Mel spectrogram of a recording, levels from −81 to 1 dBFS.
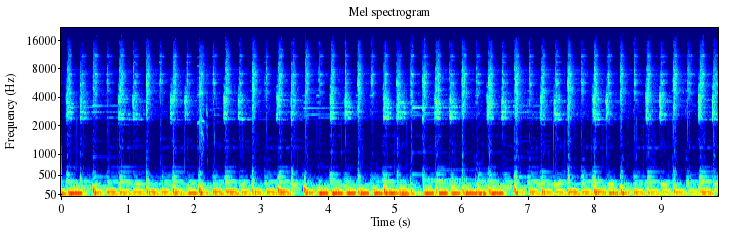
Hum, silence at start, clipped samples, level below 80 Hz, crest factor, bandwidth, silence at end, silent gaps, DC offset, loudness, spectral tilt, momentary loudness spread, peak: none; 0 s; under 0.1%; -26 dBFS; 12 dB; 15 kHz; 0 s; none; under 0.1%; -23 LUFS; -5.5 dB/octave; 6 LU; -8 dBFS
